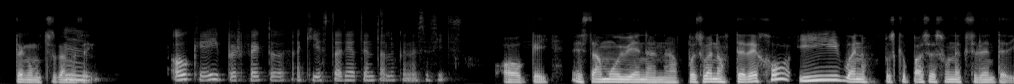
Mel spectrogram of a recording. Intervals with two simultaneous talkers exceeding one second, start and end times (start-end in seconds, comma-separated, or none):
none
